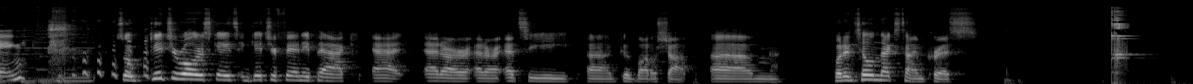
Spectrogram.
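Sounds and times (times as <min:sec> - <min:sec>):
speech: 0:00.0 - 0:10.2
laughter: 0:00.5 - 0:02.1
glasses clinking in a toast: 0:11.1 - 0:11.6.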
